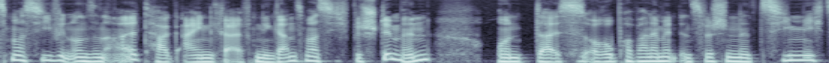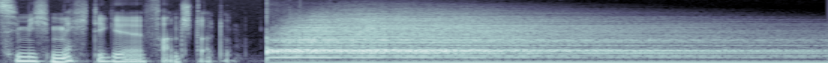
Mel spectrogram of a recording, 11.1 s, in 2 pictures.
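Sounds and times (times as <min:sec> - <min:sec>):
speech: 0:00.0 - 0:08.4
gong strike: 0:07.3 - 0:11.0.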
